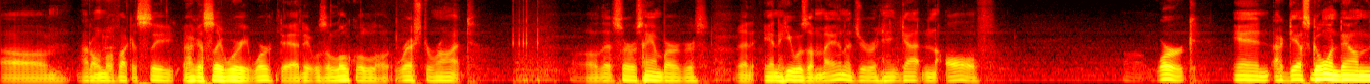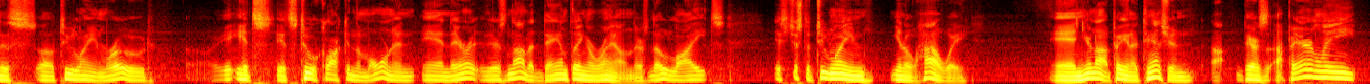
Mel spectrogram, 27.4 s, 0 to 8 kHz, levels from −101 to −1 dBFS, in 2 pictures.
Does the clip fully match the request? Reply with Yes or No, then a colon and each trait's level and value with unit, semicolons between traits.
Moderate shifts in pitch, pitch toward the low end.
Yes: average, 3.6 semitones; low, 105 Hz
